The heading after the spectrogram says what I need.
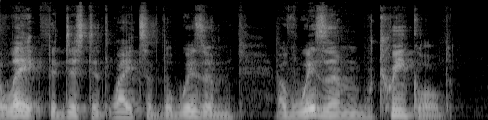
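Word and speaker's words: Wyzim: Beyond the lake, the distant lights of Wism twinkled. Vism, I think the W is pronounced with a V.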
